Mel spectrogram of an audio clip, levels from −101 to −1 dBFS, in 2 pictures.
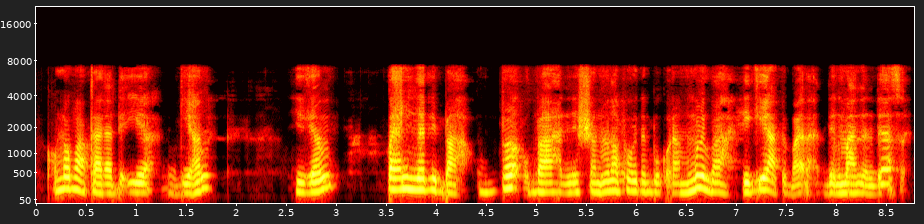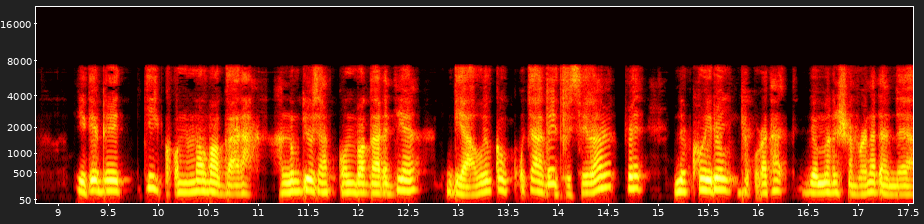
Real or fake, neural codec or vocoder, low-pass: fake; codec, 16 kHz in and 24 kHz out, 0.6 kbps, FireRedTTS-2 codec; 7.2 kHz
